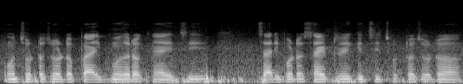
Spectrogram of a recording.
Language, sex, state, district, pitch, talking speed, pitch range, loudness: Odia, male, Odisha, Malkangiri, 120 Hz, 180 wpm, 115-125 Hz, -14 LUFS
